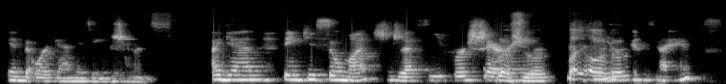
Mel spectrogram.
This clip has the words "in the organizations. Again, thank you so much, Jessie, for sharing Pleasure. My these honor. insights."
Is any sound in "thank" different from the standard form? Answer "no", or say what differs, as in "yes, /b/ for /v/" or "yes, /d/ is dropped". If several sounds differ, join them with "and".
no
